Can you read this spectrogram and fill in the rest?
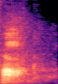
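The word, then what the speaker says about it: Foch: Fock? I don't know. It's F-O-C-H. I would pronounce that Fock. – Yeah. Nina Fock.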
